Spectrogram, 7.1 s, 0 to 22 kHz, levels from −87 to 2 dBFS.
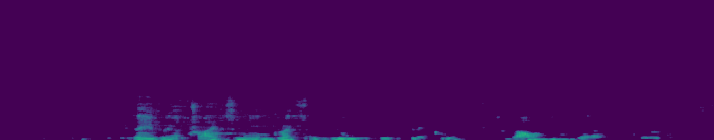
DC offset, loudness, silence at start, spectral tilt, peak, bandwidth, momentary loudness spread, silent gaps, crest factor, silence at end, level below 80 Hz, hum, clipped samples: under 0.1%; -42 LUFS; 1.35 s; -7 dB/octave; -22 dBFS; 6.8 kHz; 18 LU; 4.01-4.11 s, 4.68-4.81 s, 4.87-4.96 s, 6.08-6.33 s; 22 dB; 0.55 s; -82 dBFS; none; under 0.1%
